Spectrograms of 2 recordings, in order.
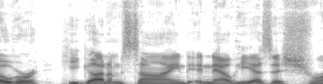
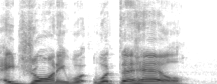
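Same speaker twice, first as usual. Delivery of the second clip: fake Boston accent, higher and louder; 8 semitones higher, 5 dB louder than usual. Hosts playfully calling out to Johnny, acting like they're from Boston: fake Boston accent. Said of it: "Act like we're from Boston".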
